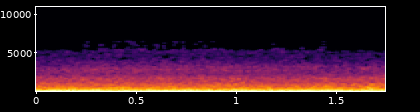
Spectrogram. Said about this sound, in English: Oh, that bus is coming back down.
